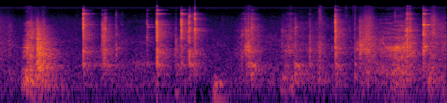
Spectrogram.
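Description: Handling noise from a corded power drill and hand tools on a workbench: a string of sharp clicks, knocks and short rustles at uneven intervals, with the drill not running.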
